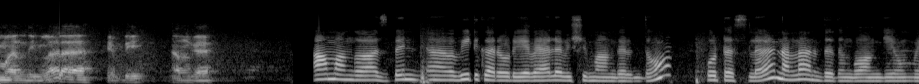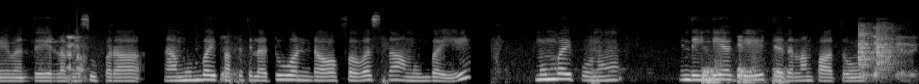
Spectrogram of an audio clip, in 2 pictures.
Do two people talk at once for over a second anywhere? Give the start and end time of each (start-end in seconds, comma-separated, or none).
none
